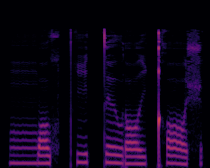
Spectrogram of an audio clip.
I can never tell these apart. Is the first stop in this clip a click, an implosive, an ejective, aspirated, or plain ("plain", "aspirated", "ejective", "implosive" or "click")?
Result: aspirated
